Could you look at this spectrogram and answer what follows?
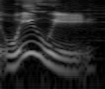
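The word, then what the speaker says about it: Ui Ui: You know, it's Wee Wee. You know, like that's how Meimei pronounces it in the anime, guys.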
